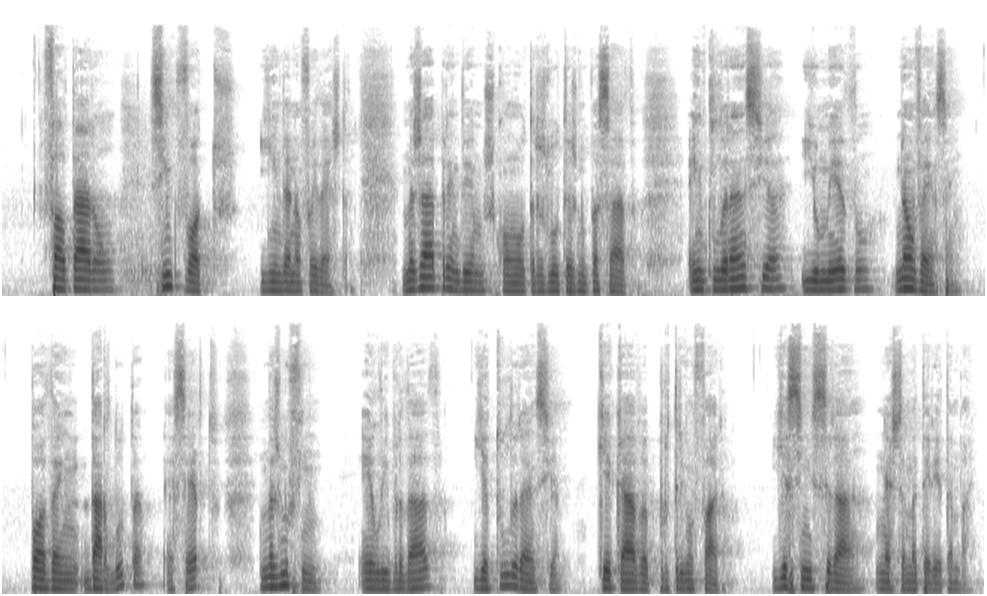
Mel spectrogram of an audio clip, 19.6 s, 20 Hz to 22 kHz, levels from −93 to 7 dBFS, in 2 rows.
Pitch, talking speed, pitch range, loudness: 110 Hz, 145 wpm, 100-120 Hz, -27 LUFS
